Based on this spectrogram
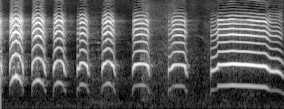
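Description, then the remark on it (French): A seagull's laughing call as it flies off, loud: a quick run of seven sharp, nasal yelps followed by one longer, drawn-out cry, with no voices. “Et donc là, on s'en est assez bien tiré puisque la mouette s'en va en riant.”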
